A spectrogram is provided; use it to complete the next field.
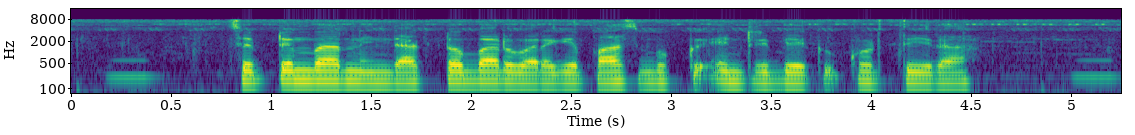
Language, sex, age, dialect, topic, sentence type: Kannada, male, 41-45, Coastal/Dakshin, banking, question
